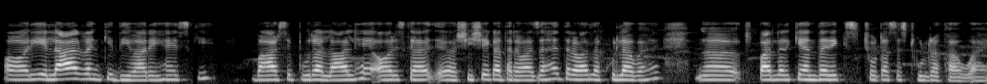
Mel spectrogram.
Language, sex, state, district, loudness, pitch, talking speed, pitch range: Hindi, female, Uttar Pradesh, Jalaun, -17 LUFS, 215 Hz, 210 wpm, 205-225 Hz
